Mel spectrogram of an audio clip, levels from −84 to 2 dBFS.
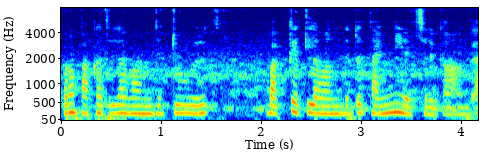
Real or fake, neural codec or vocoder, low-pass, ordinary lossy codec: real; none; none; none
